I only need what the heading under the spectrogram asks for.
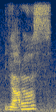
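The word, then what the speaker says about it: Yarros: The author, Yados, is how it's pronounced in the audiobook.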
